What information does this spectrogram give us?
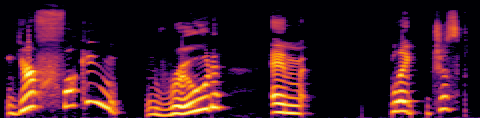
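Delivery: high-pitched exasperated mock rant; irritated. Reader recounting her reaction to the heroine's escapes, irritated. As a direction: retell being fed up, pitch jumping up. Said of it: "I was so irritated".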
